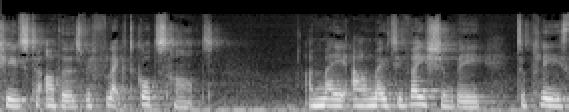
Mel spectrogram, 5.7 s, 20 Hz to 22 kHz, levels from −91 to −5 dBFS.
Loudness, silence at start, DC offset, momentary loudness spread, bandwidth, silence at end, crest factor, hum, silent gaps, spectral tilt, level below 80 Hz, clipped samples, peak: -22 LUFS; 0 s; under 0.1%; 18 LU; 13.5 kHz; 0 s; 16 dB; none; none; -4.5 dB/octave; -48 dBFS; under 0.1%; -6 dBFS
